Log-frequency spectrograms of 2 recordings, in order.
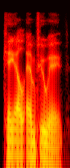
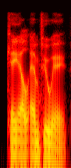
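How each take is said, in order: Both takes have the same delivery.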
